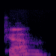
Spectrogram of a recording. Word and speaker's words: Cham: Le CH se prononce K, donc Cam.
